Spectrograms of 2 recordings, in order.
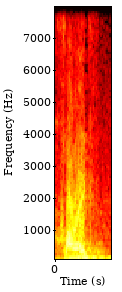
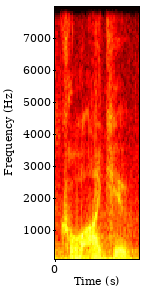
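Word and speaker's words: QorIQ: power pc cpus uh some people could pronounce that quarig but uh official name is core iq why they put funny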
